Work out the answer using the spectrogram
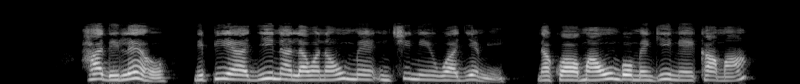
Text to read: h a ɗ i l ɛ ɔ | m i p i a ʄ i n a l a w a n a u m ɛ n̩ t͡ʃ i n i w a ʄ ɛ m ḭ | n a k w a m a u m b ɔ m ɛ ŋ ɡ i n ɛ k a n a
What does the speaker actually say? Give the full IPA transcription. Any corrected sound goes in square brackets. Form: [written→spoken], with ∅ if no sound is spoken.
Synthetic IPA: h a ɗ i l ɛ ɔ | [m→n] i p i a ʄ i n a l a w a n a u m ɛ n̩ t͡ʃ i n i w a ʄ ɛ m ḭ | n a k w a m a u m b ɔ m ɛ ŋ ɡ i n ɛ k a [n→m] a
